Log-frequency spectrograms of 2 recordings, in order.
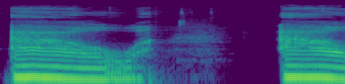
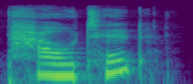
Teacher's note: your mouth starts as an A and then it goes to the O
